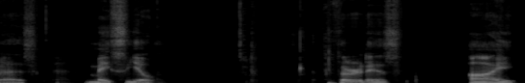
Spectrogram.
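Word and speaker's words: Maceo: as my day the next is m-a-c-e-o i pronounce that name as mesio the third is i j a w i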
